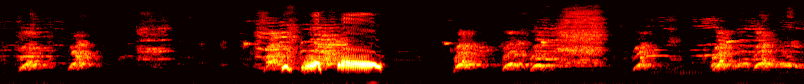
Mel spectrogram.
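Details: Luring coos of a decoy spotted dove: a loud cluster of deep, hollow notes in the middle, with quieter, scattered cooing notes before and after.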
